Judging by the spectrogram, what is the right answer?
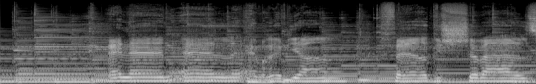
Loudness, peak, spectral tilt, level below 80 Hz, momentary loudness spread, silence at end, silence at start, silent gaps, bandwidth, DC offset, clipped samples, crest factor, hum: -16 LUFS; -2 dBFS; -5 dB/octave; -58 dBFS; 4 LU; 0 s; 0 s; none; 19.5 kHz; under 0.1%; under 0.1%; 16 dB; none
